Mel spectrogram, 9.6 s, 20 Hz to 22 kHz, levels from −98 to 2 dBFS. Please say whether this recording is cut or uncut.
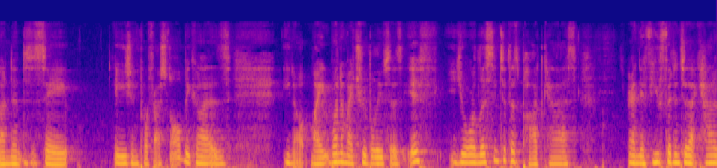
uncut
